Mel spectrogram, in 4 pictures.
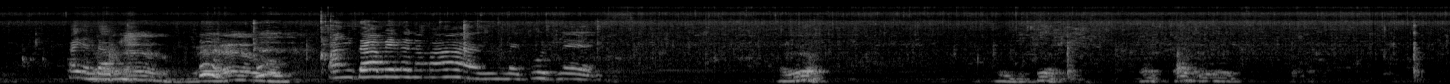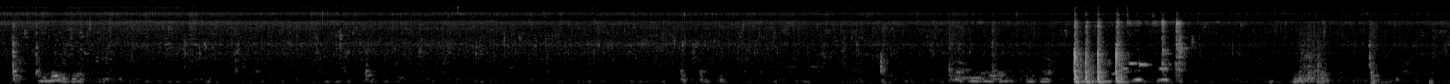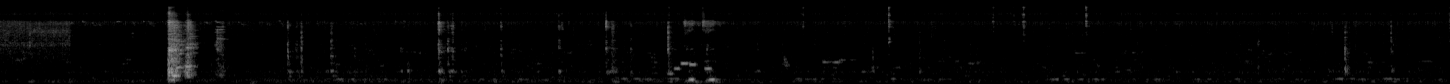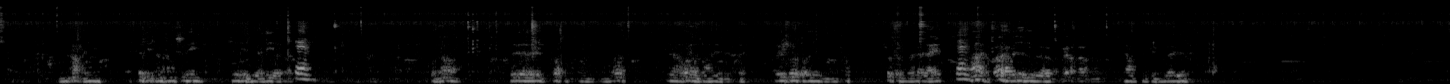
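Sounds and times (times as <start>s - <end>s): chicken sizzling in a frying pan: 0.0s - 58.0s
utensil knocking against pan: 25.2s - 25.8s.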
